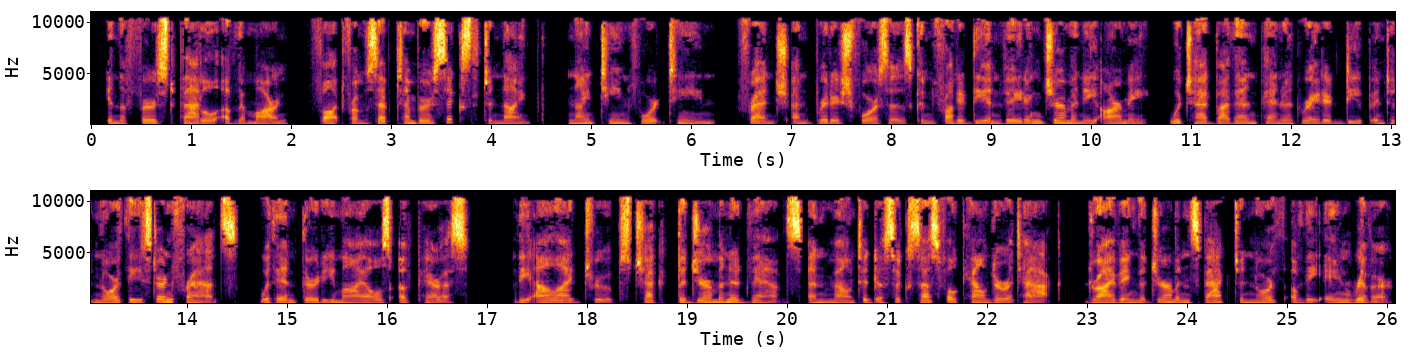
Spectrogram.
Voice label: read aloud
